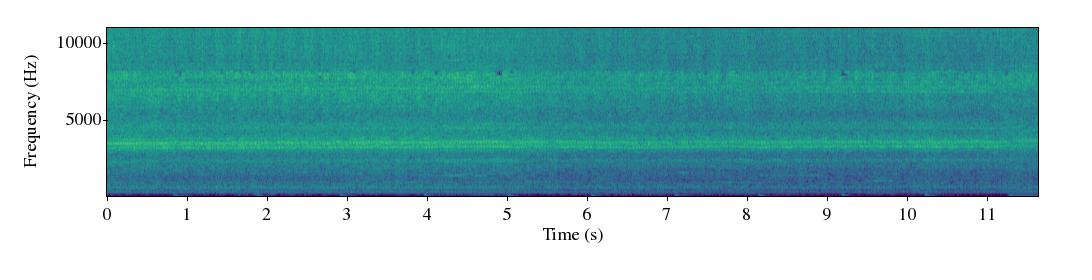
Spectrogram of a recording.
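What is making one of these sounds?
A hand blender whirs steadily, blending liquid in a jug.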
